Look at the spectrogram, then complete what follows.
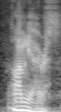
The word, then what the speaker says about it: Omniiris: Omniiris. Omniris.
